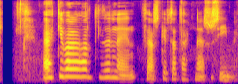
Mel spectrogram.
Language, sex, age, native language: Icelandic, female, 50-59, Icelandic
